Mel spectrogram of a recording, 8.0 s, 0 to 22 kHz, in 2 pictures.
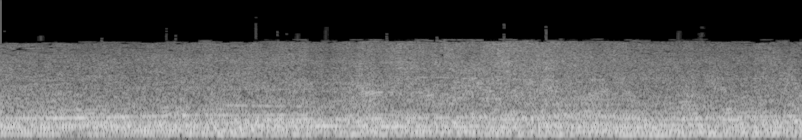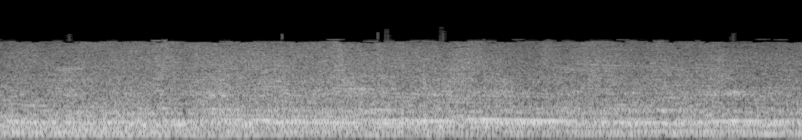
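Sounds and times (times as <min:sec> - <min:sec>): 
AMA sport class superbike motorcycles rolling past on a race track: 0:00.0 - 0:08.0.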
